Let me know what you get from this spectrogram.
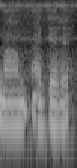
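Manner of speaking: ordinary talk, nothing marked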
